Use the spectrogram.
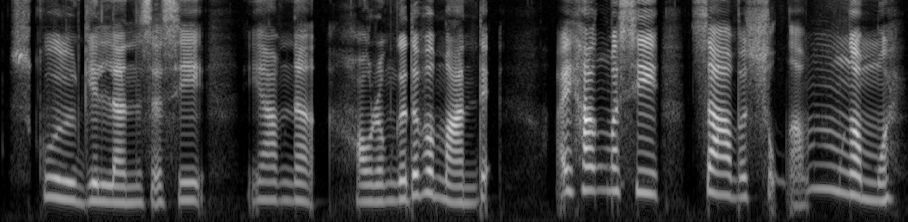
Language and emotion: Manipuri, disgusted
